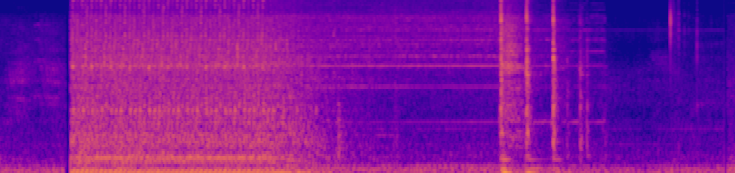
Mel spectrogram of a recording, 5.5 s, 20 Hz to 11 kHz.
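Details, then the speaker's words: Kia Sportage engine shut off: a few sharp irregular clicks/knocks from throttle body right after stopping; began around 3,000 km; dealer says normal and common on Kias, though absent when new. "I took my Sportage to a Kia dealership and they pinpointed the source of the noise the turtle body they said that this is completely normal and there is nothing to worry about"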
